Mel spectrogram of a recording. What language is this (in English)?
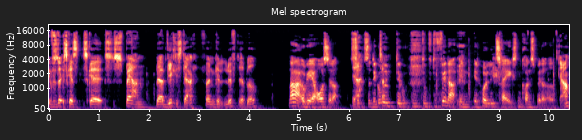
Danish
